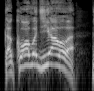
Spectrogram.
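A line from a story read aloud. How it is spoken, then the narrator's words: Bellowing at full voice. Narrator (Russian): заорал во всю глотку убийца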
